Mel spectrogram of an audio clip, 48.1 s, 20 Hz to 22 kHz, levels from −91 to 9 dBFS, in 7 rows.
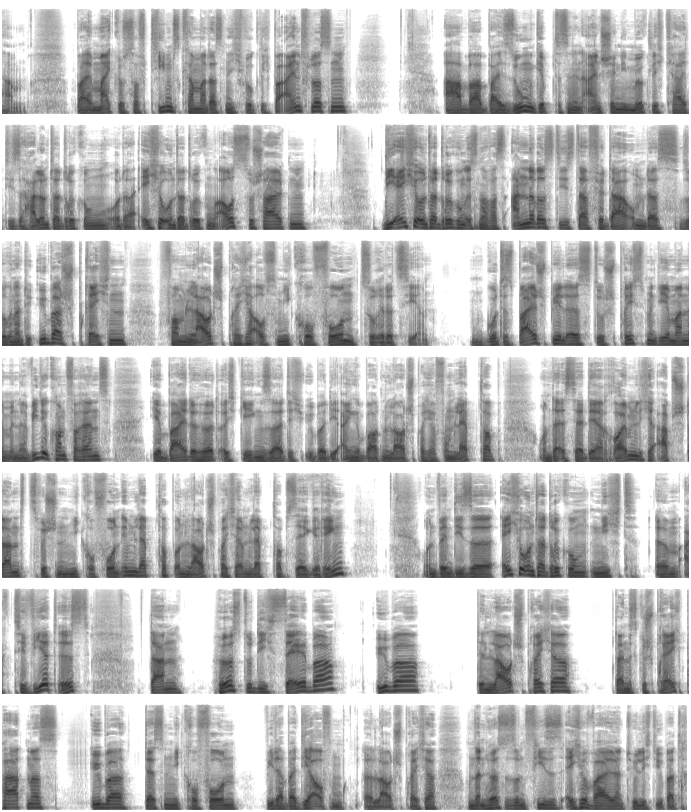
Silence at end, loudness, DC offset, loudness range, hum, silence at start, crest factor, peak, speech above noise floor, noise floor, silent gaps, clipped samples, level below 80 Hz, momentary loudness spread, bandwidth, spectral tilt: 0 s; -18 LUFS; under 0.1%; 2 LU; none; 0 s; 18 dB; -2 dBFS; 29 dB; -47 dBFS; 38.98-39.10 s; under 0.1%; -40 dBFS; 7 LU; 17 kHz; -5.5 dB/octave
